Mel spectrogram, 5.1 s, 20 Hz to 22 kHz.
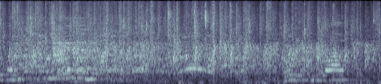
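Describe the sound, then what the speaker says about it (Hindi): Audience applause with crowd noise, loud and steady throughout, with voices present over the clapping, during a Hindi poetry recitation at a 2022 academy award ceremony in Byawara. "और एक दिन आए हैं तो तालियां बजा दो प्यारे"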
